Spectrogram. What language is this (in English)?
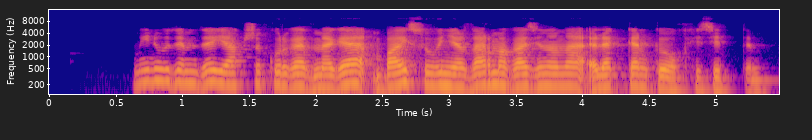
Bashkir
